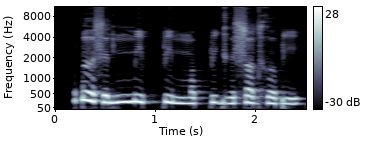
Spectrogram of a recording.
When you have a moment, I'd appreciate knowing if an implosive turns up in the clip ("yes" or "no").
yes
